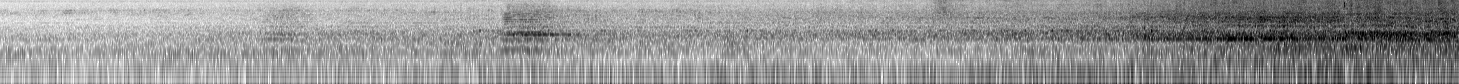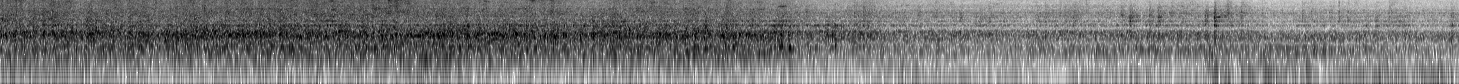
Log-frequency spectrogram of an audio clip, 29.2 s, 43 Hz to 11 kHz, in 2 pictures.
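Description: A CC 203 diesel-electric locomotive hauling a passenger train approaches, with two short horn sounds a few seconds in. The noise of the engine and the wheels on the rails grows over about ten seconds, is loudest as the train passes close by, then eases off as the coaches roll away.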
